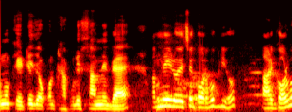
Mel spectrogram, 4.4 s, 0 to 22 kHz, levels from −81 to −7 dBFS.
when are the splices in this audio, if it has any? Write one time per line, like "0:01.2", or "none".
0:02.3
